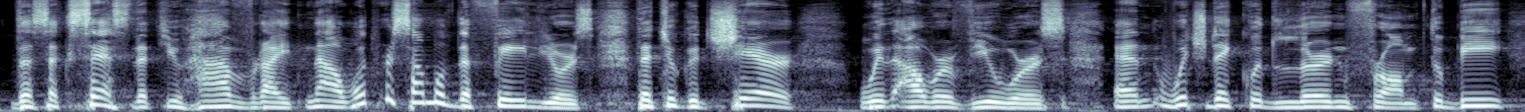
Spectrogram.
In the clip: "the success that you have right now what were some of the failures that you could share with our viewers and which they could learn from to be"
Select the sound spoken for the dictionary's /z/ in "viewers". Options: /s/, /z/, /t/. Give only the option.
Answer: /s/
